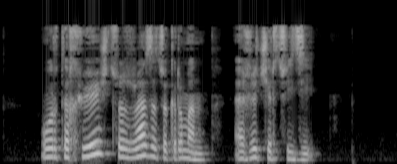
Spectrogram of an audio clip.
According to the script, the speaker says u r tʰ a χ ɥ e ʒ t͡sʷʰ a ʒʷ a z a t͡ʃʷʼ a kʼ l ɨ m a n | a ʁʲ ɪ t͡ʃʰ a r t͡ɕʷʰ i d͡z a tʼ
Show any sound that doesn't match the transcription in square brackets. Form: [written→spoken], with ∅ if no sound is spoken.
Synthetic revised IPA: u r tʰ a χ ɥ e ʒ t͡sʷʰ a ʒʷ a z a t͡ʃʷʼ a kʼ [l→r] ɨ m a n | a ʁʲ ɪ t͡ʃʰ [a→i] r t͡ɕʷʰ i d͡z [a→i] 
